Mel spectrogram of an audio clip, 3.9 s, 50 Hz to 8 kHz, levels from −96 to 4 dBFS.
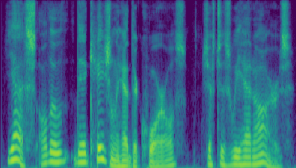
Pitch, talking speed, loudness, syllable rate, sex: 125 Hz, 180 wpm, -17 LUFS, 5.1 syllables/s, male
